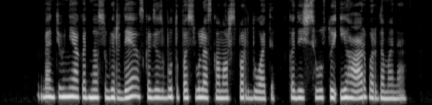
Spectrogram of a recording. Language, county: Lithuanian, Kaunas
